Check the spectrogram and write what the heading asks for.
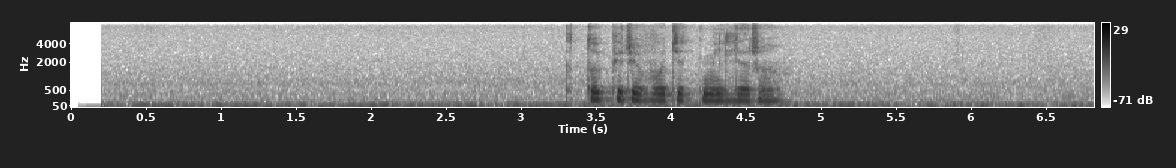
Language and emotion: Russian, neutral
